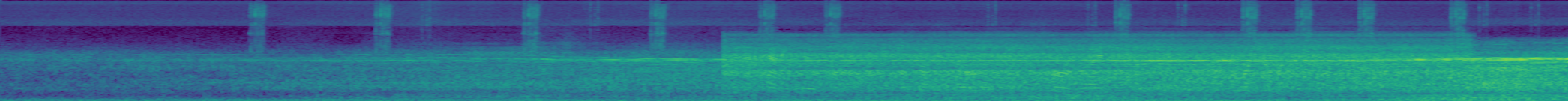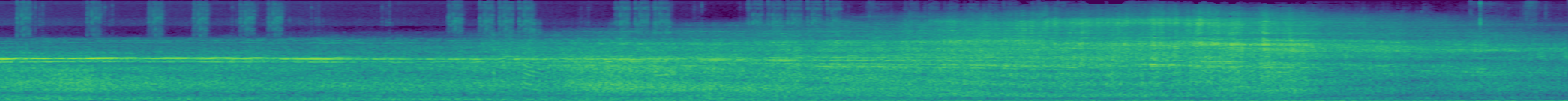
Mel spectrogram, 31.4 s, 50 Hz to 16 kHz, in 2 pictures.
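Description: Ilyushin Il-62 airliner's four rear-mounted turbofan engines on final approach: a steady high whine over a deep rumble, growing louder through the first half as the jet comes closer. A rising hiss joins it in the last few seconds as the jet nears overhead.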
